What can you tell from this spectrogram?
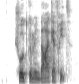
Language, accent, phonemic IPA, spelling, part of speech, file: French, France, /ʃod kɔm yn ba.ʁak a fʁit/, chaude comme une baraque à frites, adjective, LL-Q150 (fra)-chaude comme une baraque à frites.wav
- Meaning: feminine singular of chaud comme une baraque à frites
